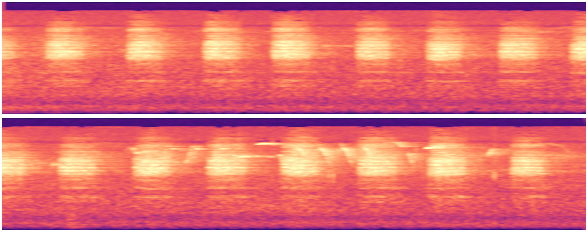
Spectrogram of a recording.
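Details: Mallard drake and ducks on a pond: a steady run of harsh, raspy quacks, roughly two each second, over a faint hiss of background noise.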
